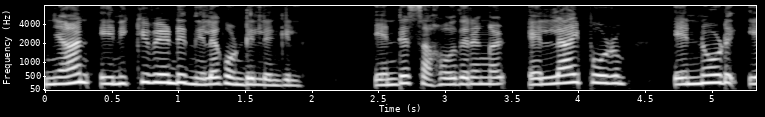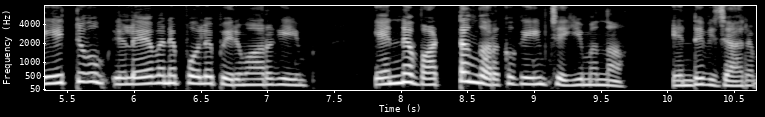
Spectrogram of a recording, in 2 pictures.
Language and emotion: Malayalam, fearful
